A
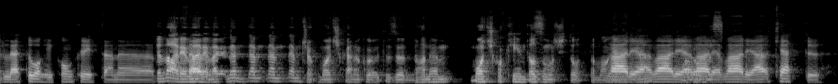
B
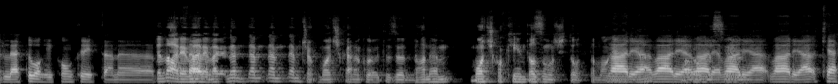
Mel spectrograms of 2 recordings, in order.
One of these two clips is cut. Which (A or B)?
A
